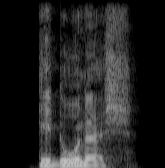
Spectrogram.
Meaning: hedonic
- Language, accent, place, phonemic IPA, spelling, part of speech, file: German, Germany, Berlin, /heˈdoːnɪʃ/, hedonisch, adjective, De-hedonisch.ogg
